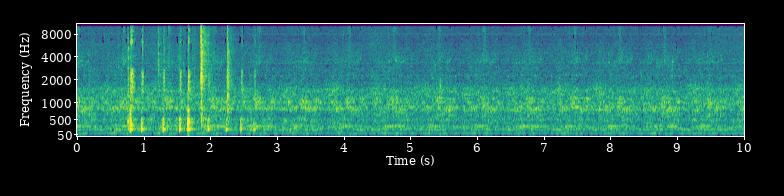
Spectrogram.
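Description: Hotpoint Ultima WT960 washing machine drum turning wet towels on its intermittent spin, its motor humming steadily, with water swishing, heard through the open door. A quick run of sharp knocks comes about a second in.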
